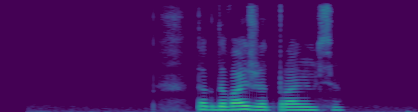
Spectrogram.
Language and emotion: Russian, neutral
